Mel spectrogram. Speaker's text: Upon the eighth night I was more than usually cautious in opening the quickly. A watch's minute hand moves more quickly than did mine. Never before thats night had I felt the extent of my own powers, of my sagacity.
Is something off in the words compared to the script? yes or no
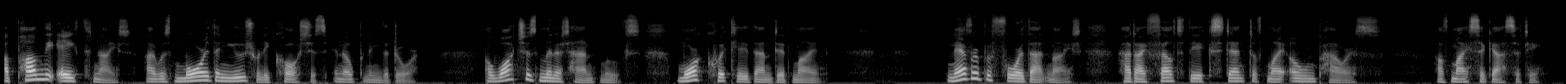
yes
